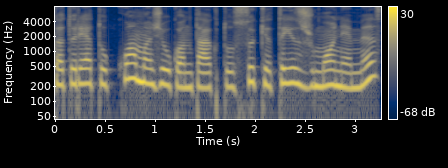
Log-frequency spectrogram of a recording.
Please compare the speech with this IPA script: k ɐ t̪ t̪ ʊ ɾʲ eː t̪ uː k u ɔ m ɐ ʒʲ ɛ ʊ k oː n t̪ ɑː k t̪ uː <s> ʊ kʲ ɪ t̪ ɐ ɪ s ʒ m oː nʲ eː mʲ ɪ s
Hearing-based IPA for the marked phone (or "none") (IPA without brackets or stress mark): s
